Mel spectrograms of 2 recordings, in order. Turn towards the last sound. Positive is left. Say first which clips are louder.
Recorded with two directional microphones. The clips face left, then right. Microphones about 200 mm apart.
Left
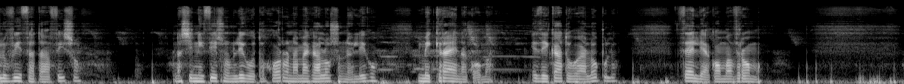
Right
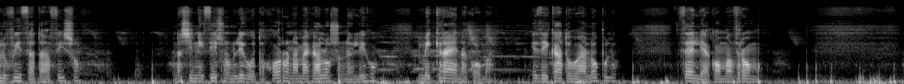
# left 6 dB
turn(degrees=15)  # may be behind; listen again after turning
